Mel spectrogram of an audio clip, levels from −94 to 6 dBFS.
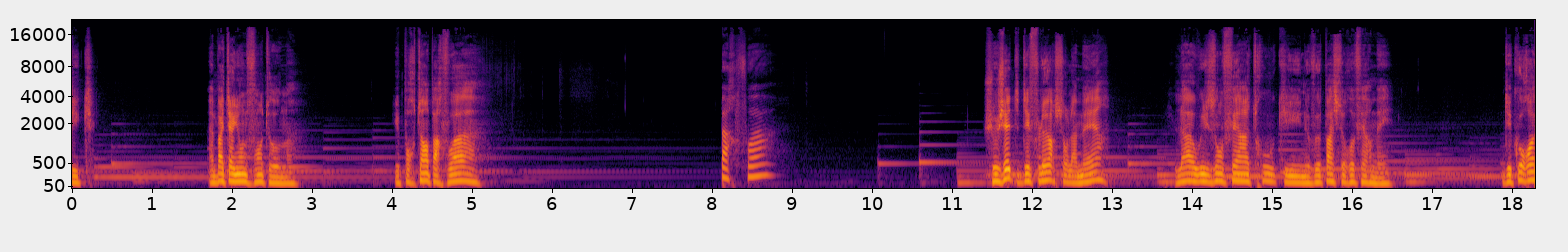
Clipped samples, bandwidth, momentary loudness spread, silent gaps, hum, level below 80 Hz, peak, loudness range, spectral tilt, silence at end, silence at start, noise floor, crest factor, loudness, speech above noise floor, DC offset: under 0.1%; 19 kHz; 24 LU; none; none; -54 dBFS; 0 dBFS; 11 LU; -6 dB/octave; 0 s; 0 s; -69 dBFS; 22 dB; -21 LUFS; 50 dB; under 0.1%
